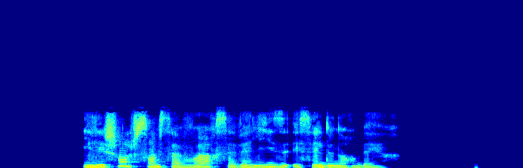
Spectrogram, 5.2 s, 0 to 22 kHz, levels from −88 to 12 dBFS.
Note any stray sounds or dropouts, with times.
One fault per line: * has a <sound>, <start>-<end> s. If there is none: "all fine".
all fine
